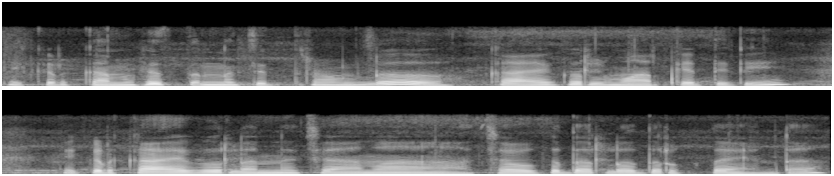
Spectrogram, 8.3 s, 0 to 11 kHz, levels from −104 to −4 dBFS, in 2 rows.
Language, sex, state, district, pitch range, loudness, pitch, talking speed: Telugu, female, Andhra Pradesh, Sri Satya Sai, 165-180 Hz, -20 LUFS, 170 Hz, 95 wpm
